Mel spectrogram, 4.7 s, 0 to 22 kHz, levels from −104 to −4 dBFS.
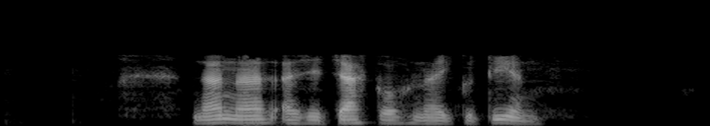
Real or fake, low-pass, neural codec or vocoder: real; 3.6 kHz; none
